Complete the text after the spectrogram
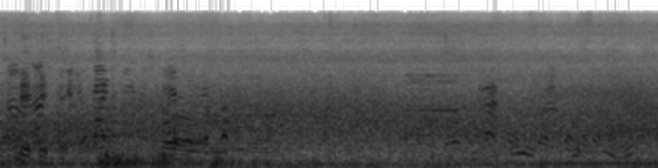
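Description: Men shout to each other at a distance outdoors.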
